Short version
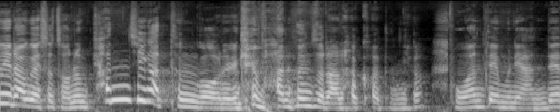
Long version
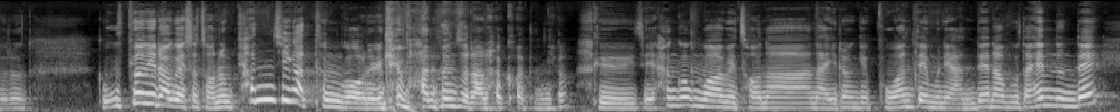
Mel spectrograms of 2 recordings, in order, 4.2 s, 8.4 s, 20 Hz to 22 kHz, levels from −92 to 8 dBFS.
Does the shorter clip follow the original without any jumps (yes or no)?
no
